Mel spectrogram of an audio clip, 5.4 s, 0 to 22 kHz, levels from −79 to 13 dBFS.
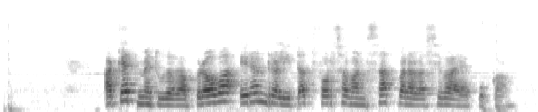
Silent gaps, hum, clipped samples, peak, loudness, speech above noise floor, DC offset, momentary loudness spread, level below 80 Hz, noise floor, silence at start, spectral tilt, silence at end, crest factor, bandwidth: none; none; under 0.1%; -4 dBFS; -24 LUFS; 47 dB; under 0.1%; 10 LU; -66 dBFS; -71 dBFS; 1.05 s; -5.5 dB/octave; 0.3 s; 20 dB; 9.6 kHz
